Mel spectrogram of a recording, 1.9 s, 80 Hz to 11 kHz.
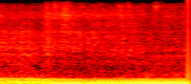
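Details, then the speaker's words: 1964 Oldsmobile F85 Cutlass, 67,000 miles, just revived after 33 years stored: a deep, loud, blatting exhaust rumble that swells as revs rise. The exhaust is leaking because the muffler is bad with its whole front blown out. It also idles a little high. "It does have a bad muffler. See the whole front of it blowed out."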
